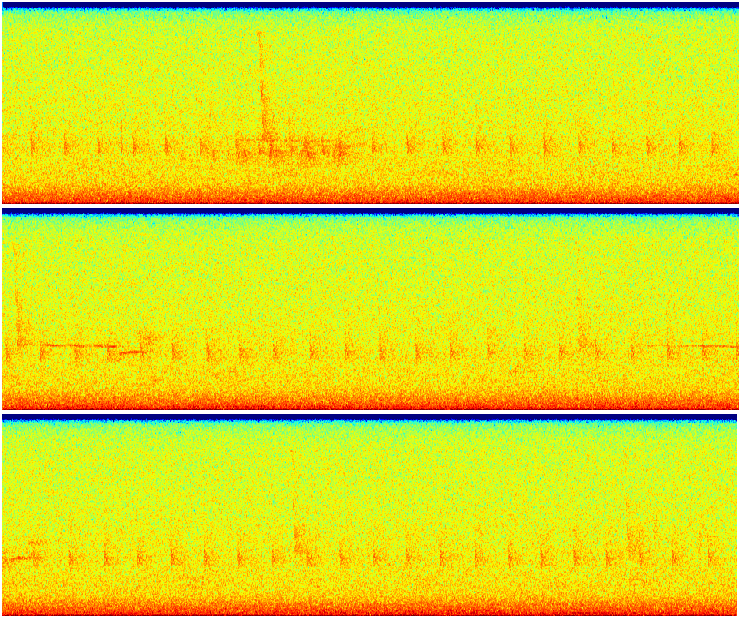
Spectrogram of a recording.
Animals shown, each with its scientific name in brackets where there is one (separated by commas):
Eastern Chipmunk (Tamias striatus), Black-throated Green Warbler (Setophaga virens), Ovenbird (Seiurus aurocapilla)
